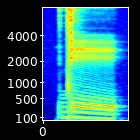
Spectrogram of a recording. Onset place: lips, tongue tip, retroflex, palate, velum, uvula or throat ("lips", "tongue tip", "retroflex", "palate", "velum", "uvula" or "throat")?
tongue tip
